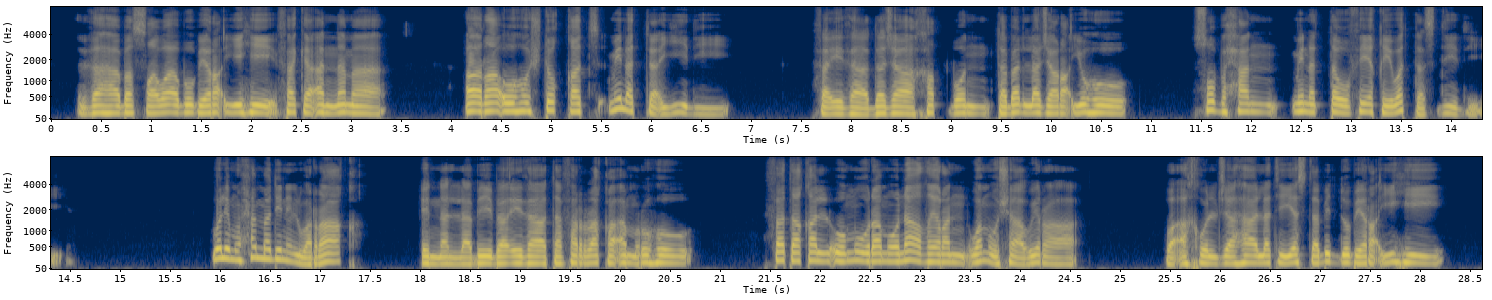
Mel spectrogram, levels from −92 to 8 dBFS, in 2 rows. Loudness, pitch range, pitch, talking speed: -14 LUFS, 130-155 Hz, 140 Hz, 65 wpm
